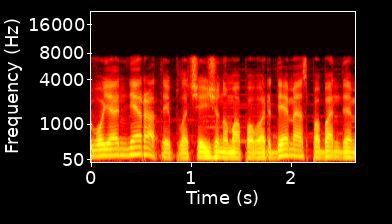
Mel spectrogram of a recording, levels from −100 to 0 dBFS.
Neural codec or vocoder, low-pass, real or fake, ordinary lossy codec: none; 7.2 kHz; real; Opus, 64 kbps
